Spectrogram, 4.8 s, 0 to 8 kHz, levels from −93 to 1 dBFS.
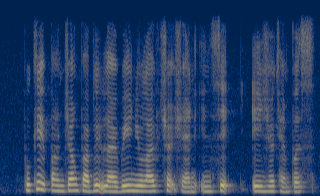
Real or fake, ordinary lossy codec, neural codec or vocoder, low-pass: real; none; none; 7.2 kHz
